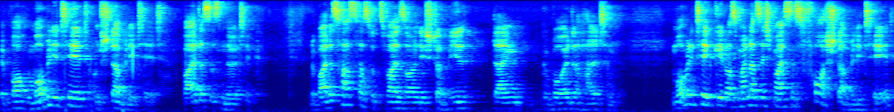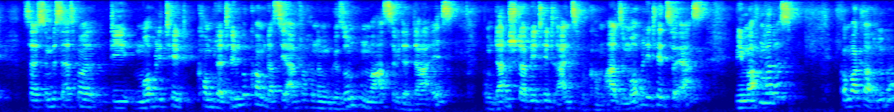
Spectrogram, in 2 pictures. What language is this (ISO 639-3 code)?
deu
